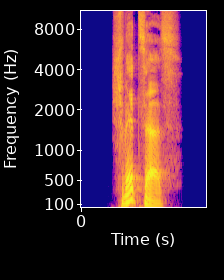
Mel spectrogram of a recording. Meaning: genitive singular of Schwätzer
- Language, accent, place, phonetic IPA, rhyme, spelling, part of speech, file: German, Germany, Berlin, [ˈʃvɛt͡sɐs], -ɛt͡sɐs, Schwätzers, noun, De-Schwätzers.ogg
